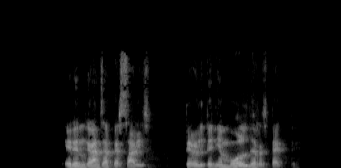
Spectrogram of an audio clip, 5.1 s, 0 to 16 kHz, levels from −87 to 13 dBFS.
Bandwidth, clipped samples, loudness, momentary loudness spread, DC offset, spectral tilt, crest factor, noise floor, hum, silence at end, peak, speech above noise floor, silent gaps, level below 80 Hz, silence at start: 11.5 kHz; under 0.1%; -29 LUFS; 10 LU; under 0.1%; -4.5 dB/octave; 22 dB; under -90 dBFS; none; 0.85 s; -10 dBFS; over 60 dB; none; -74 dBFS; 1 s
